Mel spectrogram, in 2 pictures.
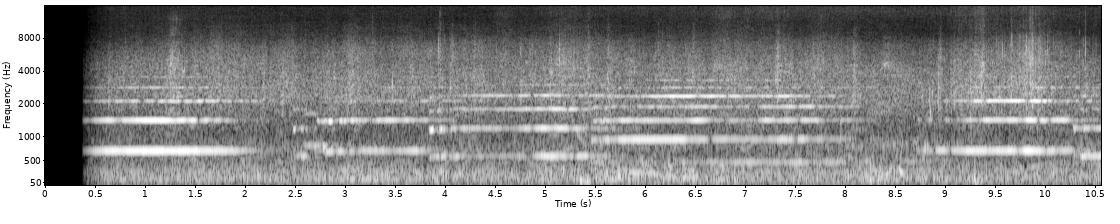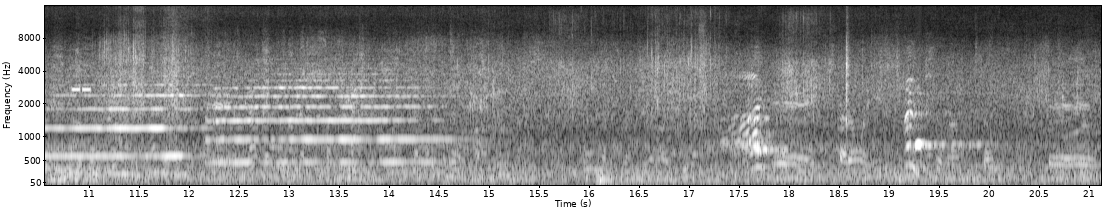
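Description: A lone trumpet plays a slow melody of long held notes, one at a time, over the steady murmur of a large stadium crowd. The melody ends about fifteen seconds in, and a few short voice-like sounds follow near the end.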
